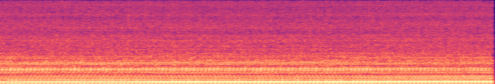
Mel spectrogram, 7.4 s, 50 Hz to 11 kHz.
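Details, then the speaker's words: 2009 Subaru Forester X NA EJ253, remanufactured OEM heads, third start after engine install: deep idle with a regular stumble, around three lumps a second; one cylinder missing; owner suspects cylinder 2 misfire from cracked head or water in block. "Okay, my working theory is that from the cracked head, it's still got a cylinder 2 misfire."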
